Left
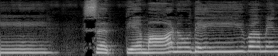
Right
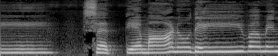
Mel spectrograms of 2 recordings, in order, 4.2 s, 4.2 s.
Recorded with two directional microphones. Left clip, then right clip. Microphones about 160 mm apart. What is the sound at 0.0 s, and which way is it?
Humming, 20° right (ahead or behind).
